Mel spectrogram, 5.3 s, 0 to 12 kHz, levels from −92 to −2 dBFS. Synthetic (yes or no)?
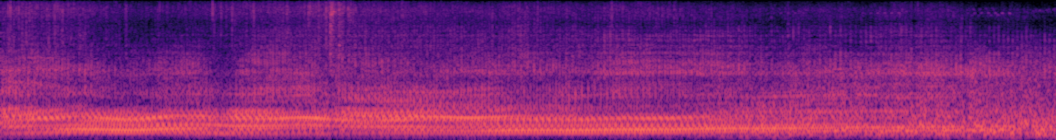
no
